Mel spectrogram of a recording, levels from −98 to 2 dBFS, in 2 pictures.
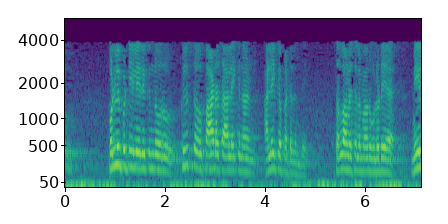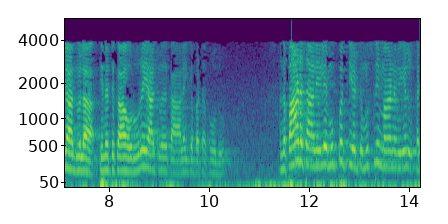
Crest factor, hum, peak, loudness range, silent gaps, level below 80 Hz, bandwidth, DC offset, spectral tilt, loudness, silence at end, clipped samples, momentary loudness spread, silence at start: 20 dB; none; 0 dBFS; 7 LU; none; -38 dBFS; 4.1 kHz; under 0.1%; -9.5 dB/octave; -19 LUFS; 0 s; under 0.1%; 16 LU; 0 s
